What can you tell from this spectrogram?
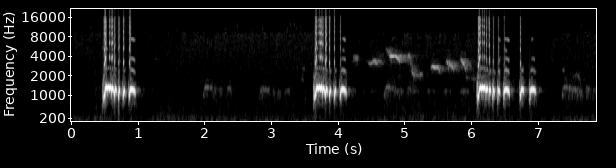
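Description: Barred dove (bato-bato) cooing: three short, quick trilled coo phrases about three seconds apart, the last followed by two brief extra notes.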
